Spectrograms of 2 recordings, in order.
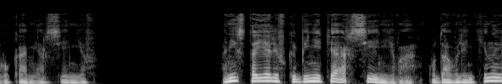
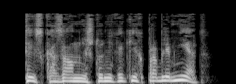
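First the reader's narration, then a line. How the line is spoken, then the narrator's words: Angry bark. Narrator (Russian): рявкнул Евгений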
